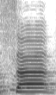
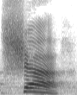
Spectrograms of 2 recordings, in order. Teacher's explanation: Tetap ya, sa sama sya walaupun temenan, dia tapi beda makhraj. Yang satu di ujung lidah, yang satu di tengah lidah. Jadi bukan karena bunyinya itu bukan karena dengan memonjongkan bibir gitu.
